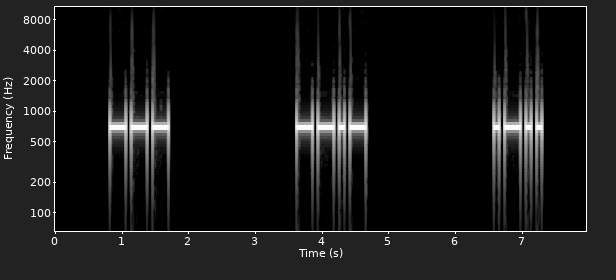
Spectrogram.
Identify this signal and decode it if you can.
Morse code, heard as a keyed tone, about 15 wpm, spaced as for 4 wpm, 700 Hz. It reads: OQL
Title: USA Call Signs - 6 Characters - 8x Character Spacing - 15wpm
